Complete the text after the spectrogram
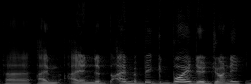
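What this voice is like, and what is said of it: Imitates another person's accented voice. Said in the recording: “had an accent, so it's like”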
